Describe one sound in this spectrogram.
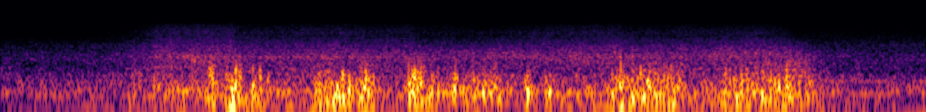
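City traffic hums steadily along a street outdoors.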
